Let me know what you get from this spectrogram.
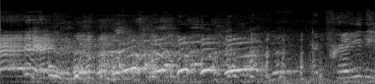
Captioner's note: audience laughs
